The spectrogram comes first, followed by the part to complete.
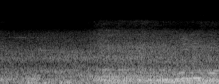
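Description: Faint, indistinct voices over a steady low background rumble.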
